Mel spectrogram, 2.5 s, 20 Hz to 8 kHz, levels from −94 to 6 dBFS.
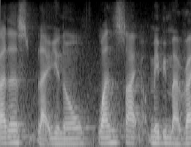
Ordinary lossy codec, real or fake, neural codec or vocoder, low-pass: none; real; none; none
